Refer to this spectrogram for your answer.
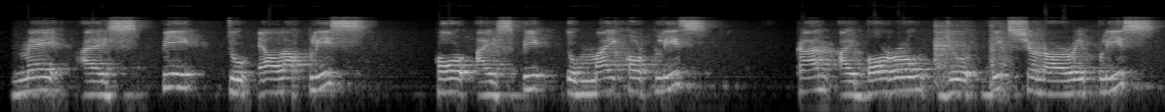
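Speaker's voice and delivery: "please" lifted at each end; rising requests. Shown as a demonstration. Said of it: "rising intonation".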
